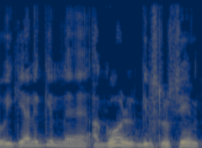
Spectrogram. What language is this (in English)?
Hebrew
